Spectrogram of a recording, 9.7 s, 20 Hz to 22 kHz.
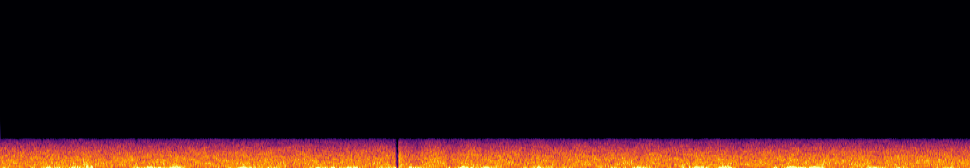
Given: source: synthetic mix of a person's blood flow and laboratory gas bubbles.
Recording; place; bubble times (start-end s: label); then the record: Doppler ultrasound of blood flow; precordium
0.76-0.94 s: bubbles
From the record:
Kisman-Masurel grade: 113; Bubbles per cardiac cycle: 1 to 2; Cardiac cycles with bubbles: 1 to 10%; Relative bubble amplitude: loud (0.450 to 0.775); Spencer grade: 1 (occasional bubble signal discernible with the cardiac motion signal, with majority of cardiac periods free of bubbles); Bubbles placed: anywhere in the cardiac cycle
